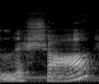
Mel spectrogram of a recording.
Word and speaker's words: LeChat: we are talking about the nail polish brand Lea I know I butchered it in my last video about this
